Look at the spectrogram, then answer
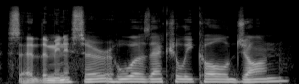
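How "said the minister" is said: plain reading voice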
